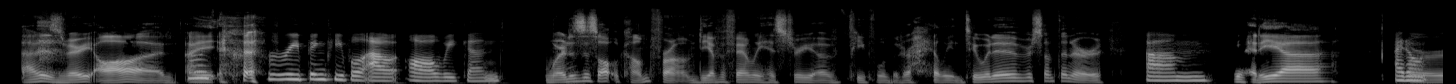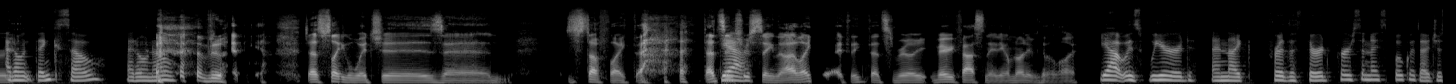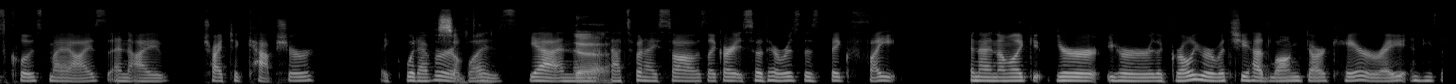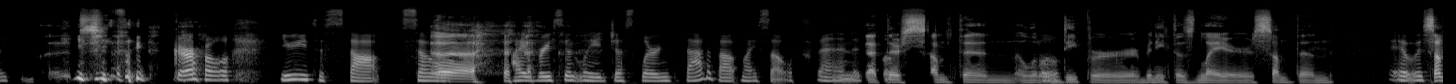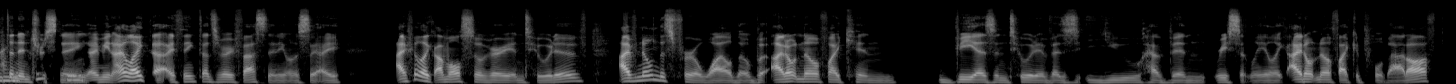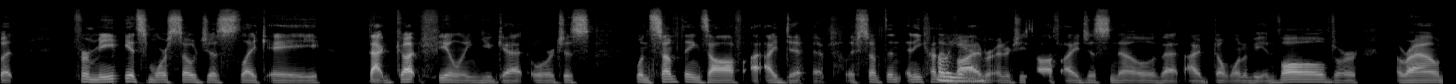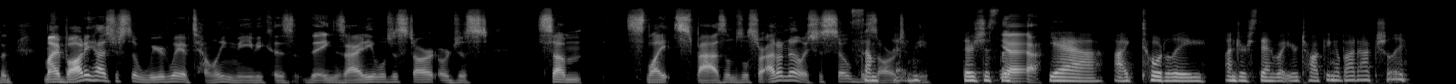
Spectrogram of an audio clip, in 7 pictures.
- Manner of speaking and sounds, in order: stressed: "creeping"; chuckle; in Spanish: "Brujería"; tsk; chuckle; laughing while speaking: "Brujería"; in Spanish: "Brujería"; laughing while speaking: "that"; laughing while speaking: "That's"; chuckle; laughing while speaking: "he's like, Girl"; chuckle; tapping; other background noise
- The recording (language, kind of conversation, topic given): English, unstructured, How can I act on something I recently learned about myself?
- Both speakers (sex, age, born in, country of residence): female, 35-39, United States, United States; male, 35-39, United States, United States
